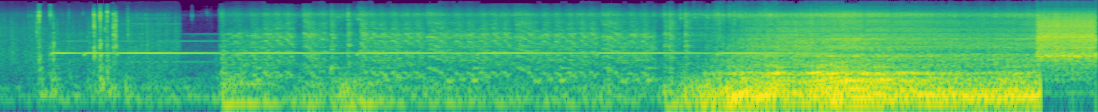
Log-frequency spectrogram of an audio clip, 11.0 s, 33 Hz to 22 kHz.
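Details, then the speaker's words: 2005 Dodge Magnum RT Hemi V8, first start after a fuel system fix for low fuel pressure (rotted pump and sending unit). Cranks, catches, settles into an even idle and revs cleanly with no misses: normal running. "that sounds awesome"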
